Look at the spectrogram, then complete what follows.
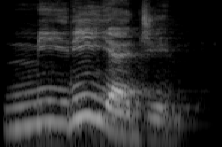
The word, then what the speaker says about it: miríade: Bom, a primeira palavra a gente pronuncia miríade, tá?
